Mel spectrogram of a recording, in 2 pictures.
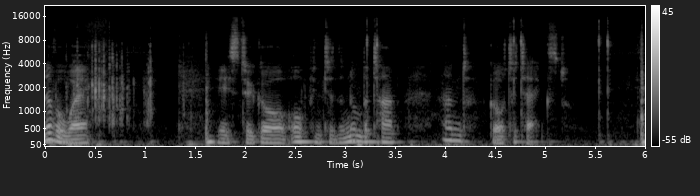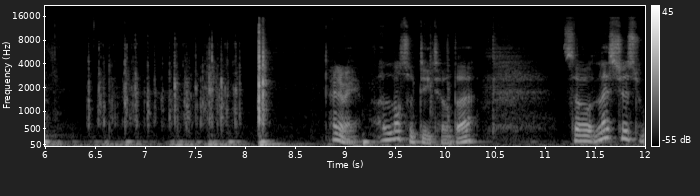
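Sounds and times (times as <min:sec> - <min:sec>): computer keyboard typing: 0:00.3 - 0:01.2, 0:06.4 - 0:08.3.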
